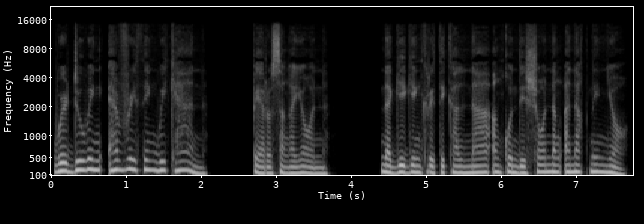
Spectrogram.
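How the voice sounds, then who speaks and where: Casting: female narrator as weary hospital doctor, grave, measured, low mellow voice for audio drama. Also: no echo, studio quality. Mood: grave, tired. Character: weary, downcast doctor breaking bad news gently.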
